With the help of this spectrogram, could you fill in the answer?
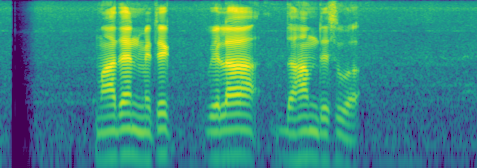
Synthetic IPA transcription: maːd̪ɛnmet̪ek̚ʋelaːd̪aɦamd̪esuʋa

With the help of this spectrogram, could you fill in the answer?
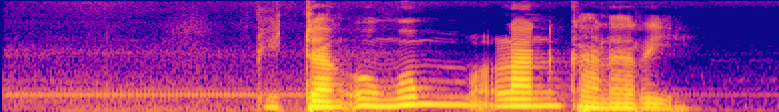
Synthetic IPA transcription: b̥i̤ɖ̥a̤ŋʔumʊmlanɡ̥a̤ləɾi

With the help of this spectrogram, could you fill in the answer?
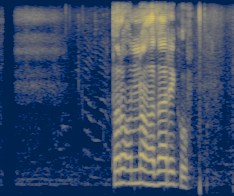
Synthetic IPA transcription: t̪ʌɾʌːnːʌɦʌd͡zaɾeko

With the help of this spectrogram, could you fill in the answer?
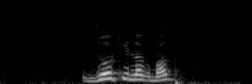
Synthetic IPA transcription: d͡zokilʌɡbʱʌɡ̚

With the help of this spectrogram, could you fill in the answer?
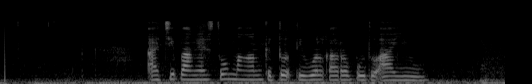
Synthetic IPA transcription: ʔad̥ʒ̥ipaŋɛst̪umaŋanɡ̥ə̤d̪̥ʊʔt̪iwʊlkaɾoput̪uʔaju

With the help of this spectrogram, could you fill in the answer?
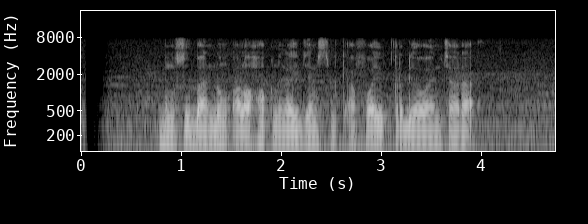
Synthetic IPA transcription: buŋsubandʊŋʔɔ̰lɔɦɔkniŋalid͡ʒɛmsmika̰fwajuk̪ərdiwawaɲt͡ʃaɾa

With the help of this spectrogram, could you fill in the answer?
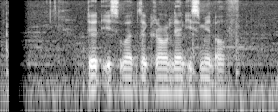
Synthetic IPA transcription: dɛtiswɔt̚dəɡɹãw̃nlɛ̃ndismedɔf

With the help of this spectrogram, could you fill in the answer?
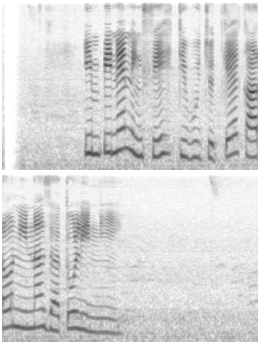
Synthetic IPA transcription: ʔimpinenɪŋsɪhd̪̥i̤wud̥ʒ̥ṳt̪̚kekaɾoninaza̤t̪ulini

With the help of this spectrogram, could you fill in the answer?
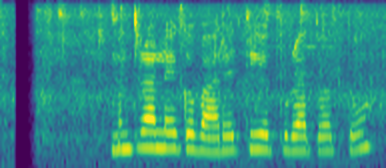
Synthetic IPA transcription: mʌnt̪ralʌjkobʱaɾʌt̪ijʌpuɾat̪wat̪o

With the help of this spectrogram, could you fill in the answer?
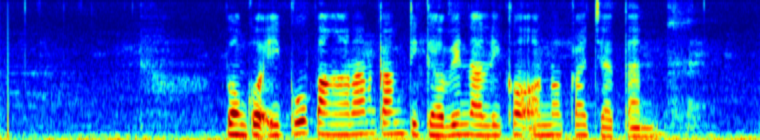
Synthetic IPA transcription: b̥ɔ̤ŋkɔʔikupaŋaɾankaŋd̪̥i̤ɡ̥ä̤wenalikɔʔɔnɔkad̥ʒ̥a̤t̪an

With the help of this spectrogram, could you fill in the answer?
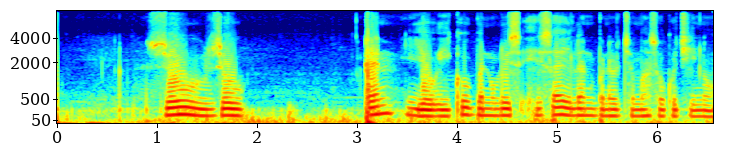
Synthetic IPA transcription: zowzow | kɾɛnjoikupənulɪsesajlanpənərd͡ʒəmahsɔkɔt͡ʃinɔ

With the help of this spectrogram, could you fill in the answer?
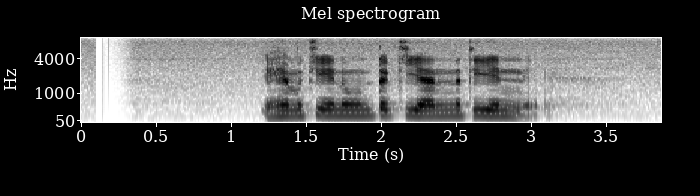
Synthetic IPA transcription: eɦeməkijənəuɳʈəkijanːət̪ijenːḛ

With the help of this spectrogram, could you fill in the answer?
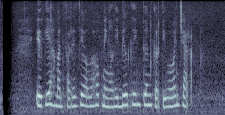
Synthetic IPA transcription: ʔirɡiahmadfaɾiziɔlɔɦɔk̚niŋalibilkliŋt̪ɔnkɨrt̪iwawaɲt͡ʃa̰ɾa̰

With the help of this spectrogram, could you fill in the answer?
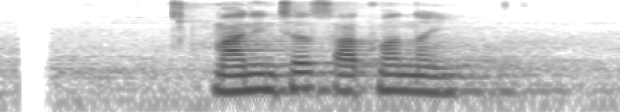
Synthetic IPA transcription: manint͡sʰʌsat̪ʰmanʌj̃

